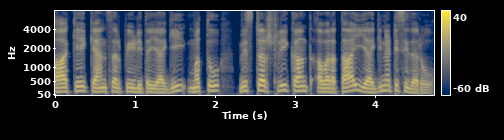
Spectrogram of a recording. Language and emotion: Kannada, neutral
